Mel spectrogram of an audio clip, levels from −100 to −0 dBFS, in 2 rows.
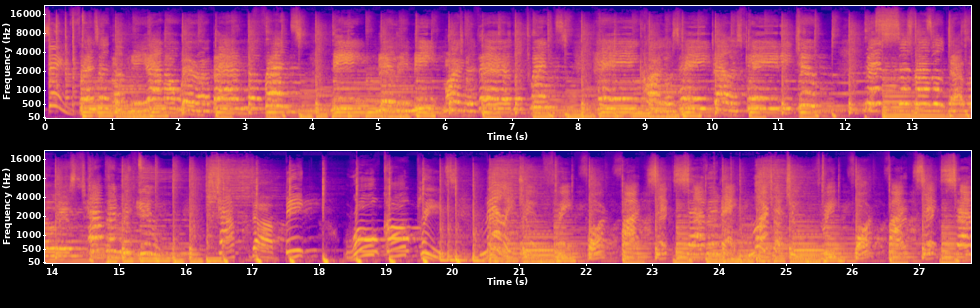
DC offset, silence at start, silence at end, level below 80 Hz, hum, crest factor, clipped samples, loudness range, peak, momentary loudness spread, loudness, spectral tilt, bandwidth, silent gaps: under 0.1%; 0 s; 0 s; -28 dBFS; none; 16 dB; under 0.1%; 2 LU; 0 dBFS; 6 LU; -17 LUFS; -4.5 dB/octave; over 20 kHz; none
